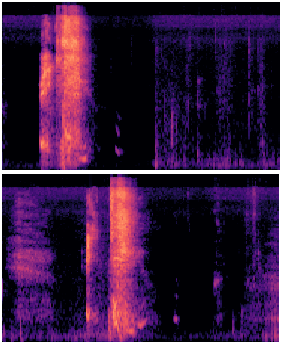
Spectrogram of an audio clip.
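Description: Two forceful, explosive sneezes with short sniffs and breaths between them; ordinary sneezing triggered by an irritant powder.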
